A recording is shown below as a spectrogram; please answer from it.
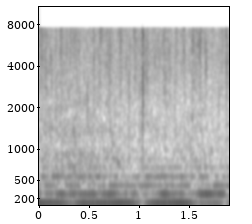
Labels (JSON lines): {"label": "biophony, midshipman", "recorder": "SoundTrap 500"}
